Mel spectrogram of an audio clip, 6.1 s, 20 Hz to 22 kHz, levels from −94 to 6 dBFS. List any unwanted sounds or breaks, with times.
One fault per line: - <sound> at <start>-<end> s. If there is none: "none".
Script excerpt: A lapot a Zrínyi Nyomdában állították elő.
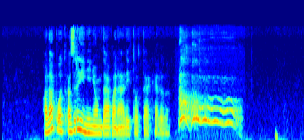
- bark at 3.5-4.9 s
